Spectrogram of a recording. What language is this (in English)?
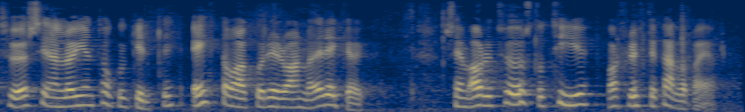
Icelandic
